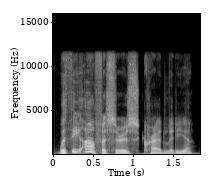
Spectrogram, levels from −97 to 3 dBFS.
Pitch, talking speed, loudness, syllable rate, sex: 135 Hz, 165 wpm, -21 LUFS, 4.7 syllables/s, male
